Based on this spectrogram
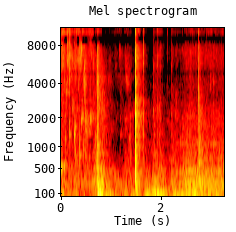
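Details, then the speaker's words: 13-year-old Miele dishwasher after replacing inlet valve (p/n 154373301) and elbow to cure inlet-water alarm: soft running-water hiss into tub with a few clicks and knocks; water turns on and fills normally after repair. "The water turn on. You can hear it."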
